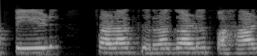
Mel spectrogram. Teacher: जीवा ऊपर उठकर मूर्धा को स्पर्श करती है करती हुई तुरंत नीचे गिरती है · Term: अतिरिक्त व्यंजन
